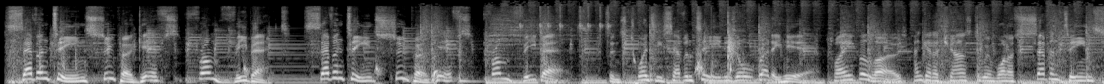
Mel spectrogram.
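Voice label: British English, male, commercial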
